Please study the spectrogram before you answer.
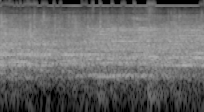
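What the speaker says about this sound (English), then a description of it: "The crowd is going crazy." A dense, steady crowd roar fills a high school basketball gym during a championship jamboree game, loud and unbroken with voices blended into the noise.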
